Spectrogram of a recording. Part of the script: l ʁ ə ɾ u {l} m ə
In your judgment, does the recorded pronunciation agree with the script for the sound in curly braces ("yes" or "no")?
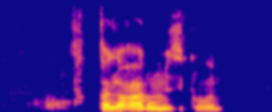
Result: no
